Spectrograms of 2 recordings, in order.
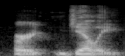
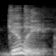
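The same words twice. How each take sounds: First: Said in the usual way. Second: Gilly sung out high and bright; playful high nickname. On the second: Shown as a demonstration. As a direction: lift Gilly up high and cute. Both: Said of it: "I'm gonna call you Guile".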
